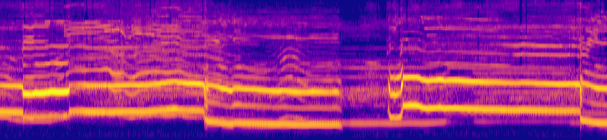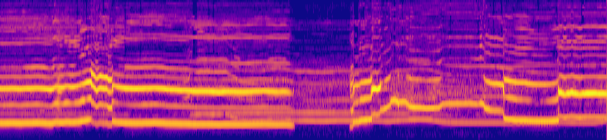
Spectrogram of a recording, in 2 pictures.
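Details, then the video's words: Chorus of overlapping wolf howls: several long tonal voices at different pitches rise, waver and fall, crossing one another almost without pause over eighteen seconds. "Wolf howling"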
